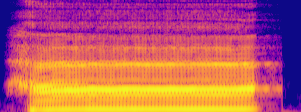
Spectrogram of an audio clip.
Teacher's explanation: হা হরফটি উচ্চারণ ক্ষেত্রে অবশ্যই বারিক হবে এবং 1 আলিফ টেনে পড়তে হবে।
